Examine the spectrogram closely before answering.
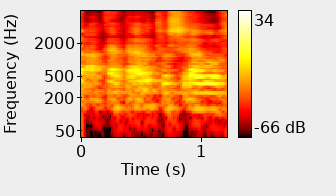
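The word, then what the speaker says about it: ἀκάθαρτος: 이걸 갖다가 아카달토스, 아카따르토스. TH 발음인데요. 우리말로 이렇게 써야 되겠죠. 아카따르토스라고 쓸 수밖에 없네요.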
